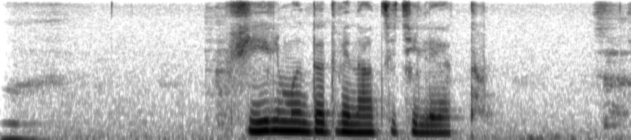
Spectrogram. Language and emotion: Russian, neutral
